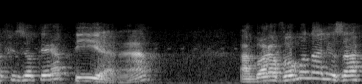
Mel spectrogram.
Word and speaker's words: fisioterapia: Agora, a pronúncia dela é fisioterapia. Sobra aqui a sílaba tônica. Então, fisioterapia. Lembrem-se que indica, ó, todas as palavras que terminam em terapia em português acabam sendo terapia em espanhol, tendo alterado a sua sílaba tônica.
